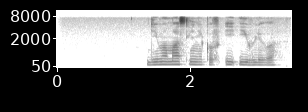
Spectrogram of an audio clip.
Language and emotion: Russian, neutral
